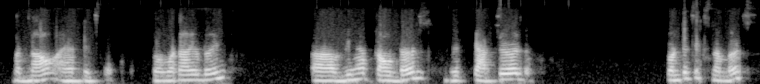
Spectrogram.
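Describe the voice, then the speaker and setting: Long, frequent pauses break up this man's speech. His voice sits at a fairly high pitch with ordinary variation. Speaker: programming teacher. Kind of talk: live online coding lesson. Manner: casual, thinking aloud; fast.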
